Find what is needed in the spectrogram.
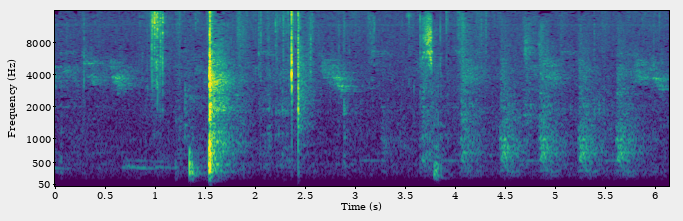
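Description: Sharp clicks and taps of pliers bending the end of a steel memory wire into a small closing loop, the loudest click about one and a half seconds in, followed by softer handling taps.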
